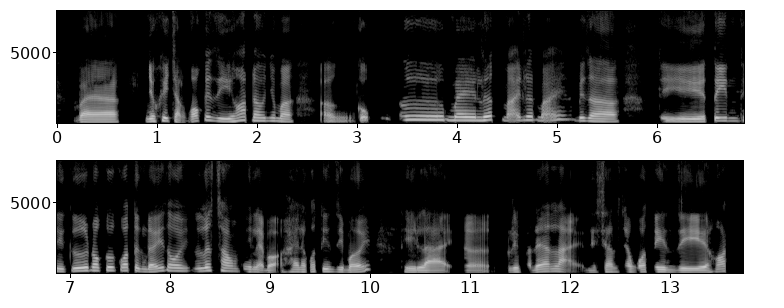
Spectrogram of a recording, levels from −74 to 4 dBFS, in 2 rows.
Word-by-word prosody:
Và 130 -1 +4 0.3
nhiều 170 +1 +3
khi 195 - +2
chẳng - - -2
có 170 - +2
cái 240 - +1
gì 170 -3 +2
hot 230 +8 0
đâu 210 -1 +1
nhưng 200 -1 -4
mà, 160 -3 +2 0.3
ờ, - - -3 0.2
cũng - - -1 0.3
cứ 265 0 +2
mê, 230 -1 +4
lướt 240 +4 +3
mãi, - - -2
lướt 250 0 -1
mãi. 285 +5 -3
Bây 205 -2 0
giờ 165 -4 +3 0.4
thì 80 -1 +3
tin 200 -2 0
thì 170 -2 -2
cứ 195 +3 +5
nó 220 - +4
cứ 225 - +3
có 215 0 +1
từng 180 -6 -1
đấy 155 +6 +3
thôi, 195 -3 +1
lướt 185 +5 +1
xong 190 -4 0
thì 160 - -3
lại - - -1
bảo: - - +1
"Hay 145 0 -3
là 140 - -1
có 155 - -3
tin 160 -2 -1
gì 135 - -2
mới?" 130 +4 +1 0.3
thì 115 -3 +1
lại, 105 -1 +2
ờ, 105 -1 -5 0.2
refresh 130 +5 0
lại 165 -1 -2
để 105 - -11
xem 130 +5 -2
xem 135 - -1
có 140 - +2
tin 140 -3 +1
gì 115 -1 +3
hot, 155 +9 -1
165 Hz, 235 wpm, -22 LUFS, 130-205 Hz, 0.4 s, cứ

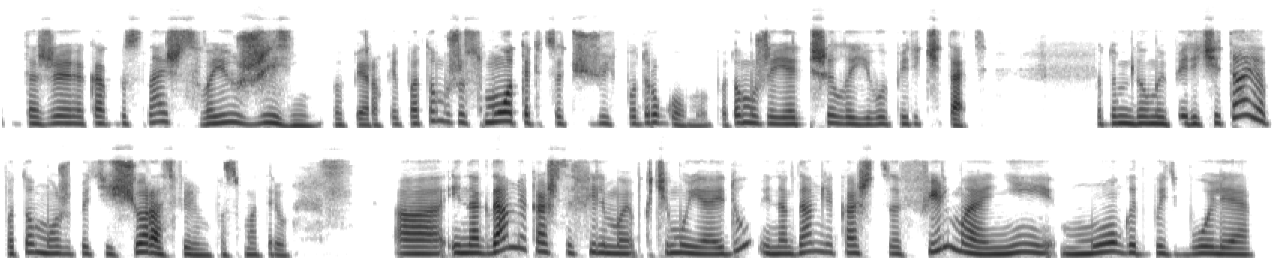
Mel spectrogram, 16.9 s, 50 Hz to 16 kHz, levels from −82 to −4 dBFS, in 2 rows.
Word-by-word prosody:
даже, 200 +1 0
как 200 -1 -2
бы, 200 - -11
знаешь, 230 +6 +2
свою 205 +6 -2
жизнь, 175 -9 +4
во-первых, 160 -2 -6
и - - -8
потом 195 +10 -6
уже 235 -1 0
смотрится 230 -4 0
чуть-чуть 185 +1 -4
по-другому. 185 -9 -7
Потом 220 +1 -4
уже 200 -2 -1
я 185 0 +2
решила 190 +3 +4
его 180 +1 -4
перечитать. 185 0 0 0.7
Потом 205 +2 -3
думаю: 195 0 0
"Перечитаю, 215 - +2
а - - -7
потом, 200 +5 -5
может 200 -3 -3
быть, 195 -1 -7
ещё 220 +7 +6
раз 210 -7 +5
фильм 160 -5 -4
посмотрю". 160 +1 -6 0.7
Э, 195 -1 +4
иногда, 215 +4 +5
мне 360 - -4
кажется, 235 -3 +1
фильмы 200 -2 -2
к - - -5
чему 220 0 +1
я 185 -2 +1
иду, 185 - -5
иногда, 195 +3 -2
мне 240 -3 -8
кажется, 200 -2 0
фильмы, 260 - +1
они 205 +4 0
могут 210 +3 -1
быть 190 -4 -7
более, 180 0 -1
195 Hz, 165 wpm, -23 LUFS, 180-220 Hz, 0.7 s, ещё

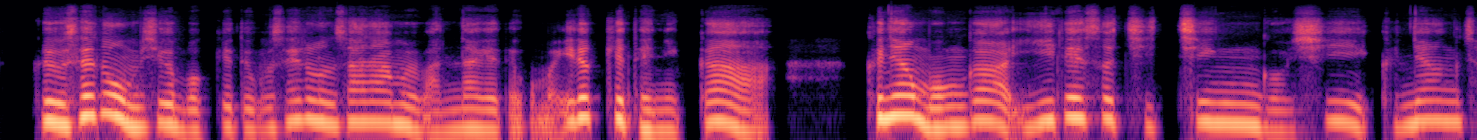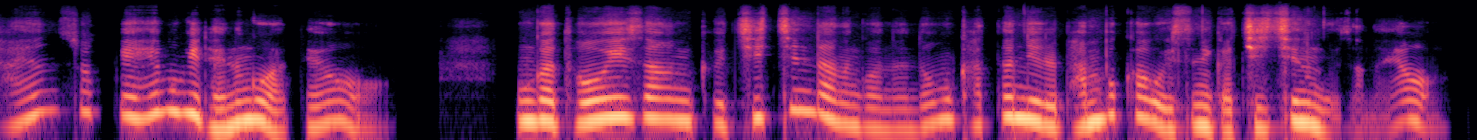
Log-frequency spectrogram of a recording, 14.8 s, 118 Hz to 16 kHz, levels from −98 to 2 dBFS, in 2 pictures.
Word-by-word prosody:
그리고 230 -2 +4
새로운 275 0 +5
음식을 205 +2 0
먹게 170 +2 -9
되고 175 0 -11
새로운 230 +1 -1
사람을 220 -3 -1
만나게 170 +1 -5
되고 205 - -13
막 - - -11
이렇게 255 +1 +3
되니까 175 +1 -3 0.5
그냥 270 0 +6
뭔가 195 +4 0
일에서 245 +5 0
지친 215 +1 -3
것이 190 +5 -7
그냥 225 +3 -4
자연스럽게 285 +6 -6
회복이 310 +1 +2
되는 200 +1 +3
것 240 - +6
같아요. 195 +6 -7 0.6
뭔가 235 0 +6
더 230 +3 +5
이상 255 -2 +2
그 210 - -9
지친다는 260 - -1
거는 175 -2 -11
너무 220 +5 -4
같은 255 +5 +2
일을 210 -5 +4
반복하고 230 +4 +1
있으니까 185 -1 -2
지치는 190 +5 +2
거잖아요. 210 +4 -11
225 Hz, 370 characters per minute, -21 LUFS, 190-250 Hz, 0.6 s, 그냥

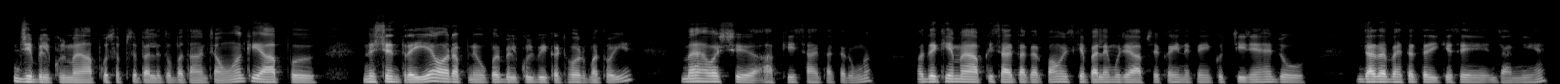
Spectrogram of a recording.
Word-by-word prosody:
जी, 130 -2 +4
बिल्कुल, 110 -2 -1
मैं 105 0 +1
आपको 105 -1 -1
सबसे - - -6
पहले 100 0 -1
तो 105 +1 -5
बताना 100 -1 -3
चाहूँगा 100 +8 -2
कि 145 - +3
आप 115 0 +2 0.8
निश्चिंत 125 -2 +3
रहिए 110 +6 +6
और 140 -4 +6
अपने 110 -2 0
ऊपर 110 +1 0
बिल्कुल 110 -1 -2
भी 110 -1 +1
कठोर 105 0 -2
मत 100 0 -4
होइए, 125 - -3 0.5
मैं 135 +2 +5
अवश्य 125 -4 +2
आपकी 105 +2 -6
सहायता 105 -1 -7
करूँगा। 100 - -8 0.5
और 120 - 0
देखिए, 130 +2 +4
मैं 125 -2 +3
आपकी 120 +2 +2
सहायता 115 -1 +2
कर 110 0 -1
पाऊँ, 120 +2 -1
इसके 120 0 -3
पहले 115 0 +1
मुझे 115 0 -3
आपसे 110 +1 -1
कहीं 110 +1 -5
न 110 - -7
कहीं 110 +1 -7
कुछ 115 +2 -9
चीज़ें 110 0 -2
हैं 120 +1 -3
जो 105 -3 -4 0.5
ज़्यादा 125 +1 +7
बेहतर 120 0 0
तरीके 110 -1 -1
से 110 0 -2 0.3
जाननी 105 +1 -8
हैं। 135 +8 -9
110 Hz, 190 wpm, -23 LUFS, 105-120 Hz, 0.8 s, ज़्यादा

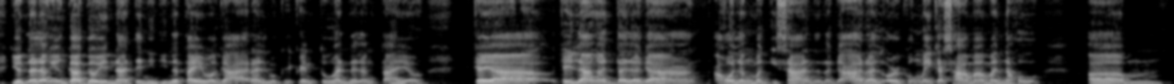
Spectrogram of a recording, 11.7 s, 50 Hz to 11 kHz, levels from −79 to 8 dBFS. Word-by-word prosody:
Yun 165 0 +3
nalang 170 +1 +5
yung 165 - -2
gagawin 155 -1 +4
natin, 150 +1 0
hindi 135 0 -7
na 140 - +1
tayo 130 0 +1
mag-aaral 125 0 -2
magkukwentuhan 130 - -5
nalang 120 0 -5
tayo. 110 0 -4 0.5
Kaya 135 -3 +6 0.3
kailangan 155 -2 +2
talaga, 145 -1 +2 0.6
ako 135 +5 0
lang 145 0 -1
mag-isa 135 -1 -1
na 130 - -10
nag-aaral 140 +2 -2
or 145 +1 -2
kung 170 0 -10
may 165 - 0
kasama 155 -4 0
man 150 0 -2
ako, 125 -3 -8 0.5
um, 130 -2 -2
140 Hz, 140 wpm, -20 LUFS, 130-150 Hz, 0.6 s, Kaya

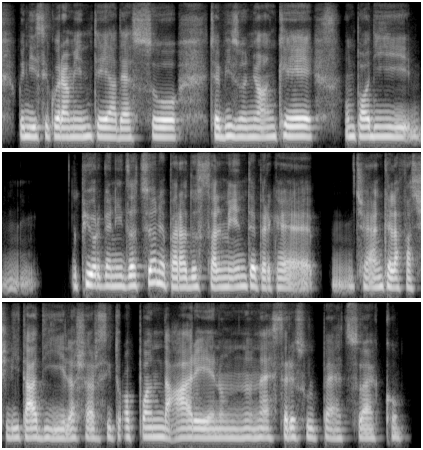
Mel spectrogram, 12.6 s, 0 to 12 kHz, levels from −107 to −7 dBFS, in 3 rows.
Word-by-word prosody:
Quindi 185 -1 +1
sicuramente 180 0 +2
adesso 175 +1 +2 0.3
c'è 185 - +3
bisogno 180 -1 0
anche 190 0 +4 0.3
un 185 - -2
po' 185 -1 +3
di, 185 -1 -1
mhmm, - - -14 0.4
più 220 -3 +6
organizzazione 205 +4 +2
paradossalmente 180 +1 +1
perché, 125 - -4
mhmm, - - -14
c'è 185 - -7
anche 185 0 0
la 170 - +2
facilità 170 0 0
di 160 -1 -4
lasciarsi 165 0 -5
troppo 180 +1 -4
andare, 170 -1 +1
non 165 0 -4
non 170 0 -4
essere 175 +1 -2
sul 175 -1 -7
pezzo, 160 - -7
ecco. 80 - -7
180 Hz, 140 wpm, -23 LUFS, 170-185 Hz, 0.4 s, più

